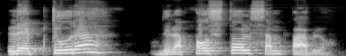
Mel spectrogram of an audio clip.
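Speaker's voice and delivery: "Lectura" said as "leptura", slow, P instead of C; mock a reader's slip, "Lectura" with a P; imitating a mispronunciation. Mimicking a parish reader who says "Lectura" as "leptura". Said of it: "ponía una P en vez de una C".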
